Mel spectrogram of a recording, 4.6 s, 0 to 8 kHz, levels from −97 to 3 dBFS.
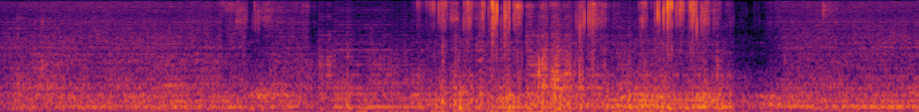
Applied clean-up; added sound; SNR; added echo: neural separator model SepFormer DNS4.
